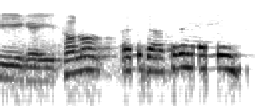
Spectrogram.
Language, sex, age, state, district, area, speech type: Punjabi, male, 18-30, Punjab, Bathinda, rural, conversation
